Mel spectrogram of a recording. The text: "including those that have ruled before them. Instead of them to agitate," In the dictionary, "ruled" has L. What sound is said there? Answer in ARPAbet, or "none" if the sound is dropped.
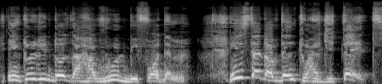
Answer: none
